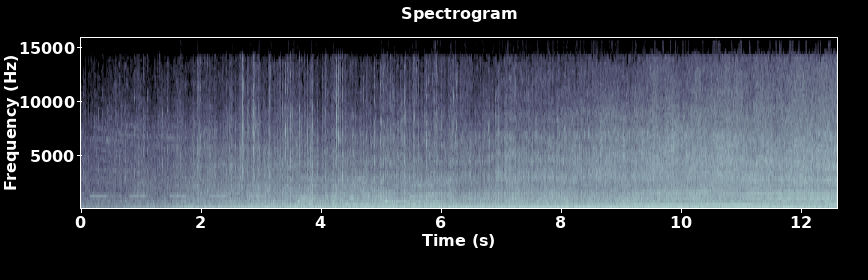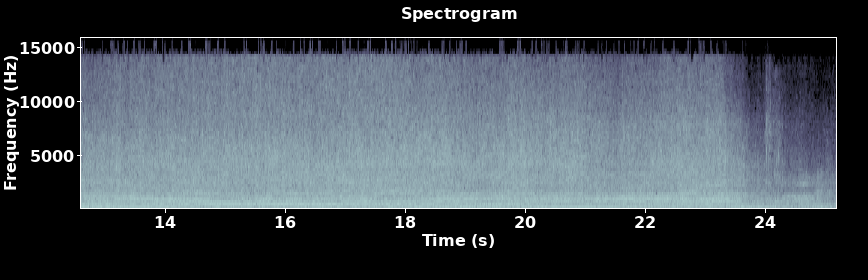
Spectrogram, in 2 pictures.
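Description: Pulling truck engine roaring loud and sustained during an NTPA Super Nationals truck and tractor pull run in Tomah, Wisconsin, the pitch climbing and wavering over about twenty seconds before cutting off abruptly.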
